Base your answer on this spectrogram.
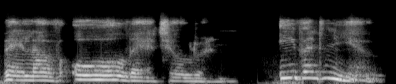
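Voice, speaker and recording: An ancient female creature of cosmic horror, acted by a woman in a table read. The delivery is deliberate and grandiose, with a sinister, taunting menace at a middle pitch. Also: sing-song, warm tone. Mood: gloating, menacing.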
